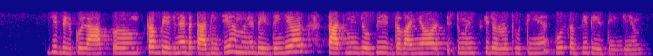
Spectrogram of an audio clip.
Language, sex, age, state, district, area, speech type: Hindi, female, 18-30, Madhya Pradesh, Balaghat, rural, conversation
